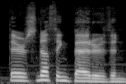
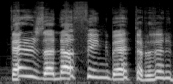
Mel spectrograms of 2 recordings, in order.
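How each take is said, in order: First: It is read in a plain, ordinary accent. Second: It is read in a put-on Italian accent. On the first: The speaker calls it wrong. "I need to do the accent" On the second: The speaker calls it right. "I need to do the Italian accent"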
